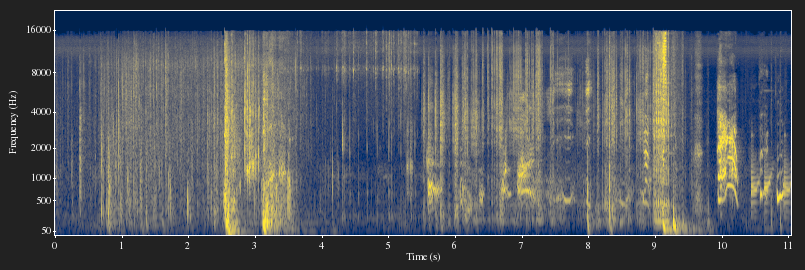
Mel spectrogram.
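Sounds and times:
heavy crunching impact: 0:00.0 - 0:04.2
stone cracking: 0:00.0 - 0:09.6.

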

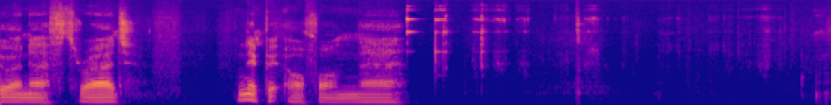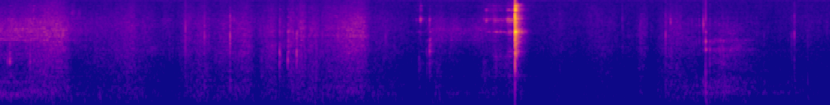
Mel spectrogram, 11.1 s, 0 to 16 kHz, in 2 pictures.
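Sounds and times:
metallic clink: 0:02.7 - 0:04.0, 0:08.4 - 0:09.1
metal parts scraping: 0:02.8 - 0:05.3, 0:08.4 - 0:09.0.

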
